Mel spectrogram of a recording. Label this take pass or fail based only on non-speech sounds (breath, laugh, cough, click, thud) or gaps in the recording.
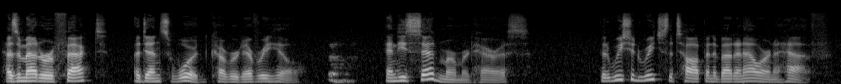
fail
